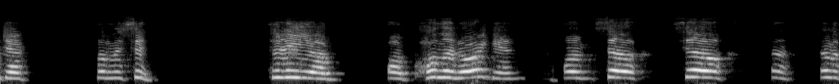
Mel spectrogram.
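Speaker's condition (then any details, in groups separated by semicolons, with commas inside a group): Cerebral palsy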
